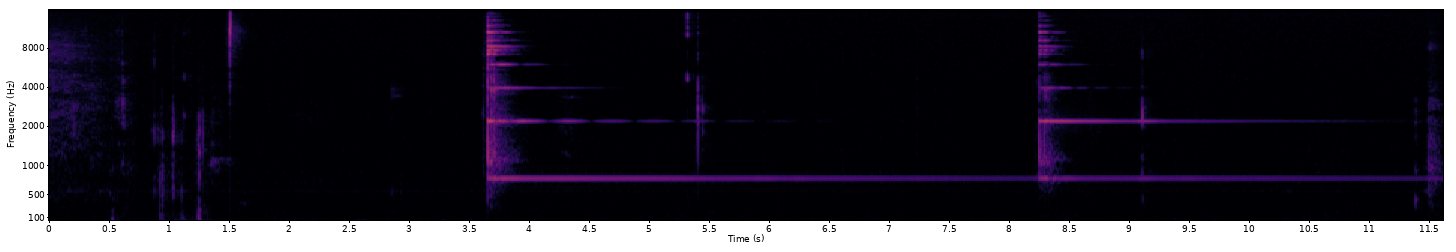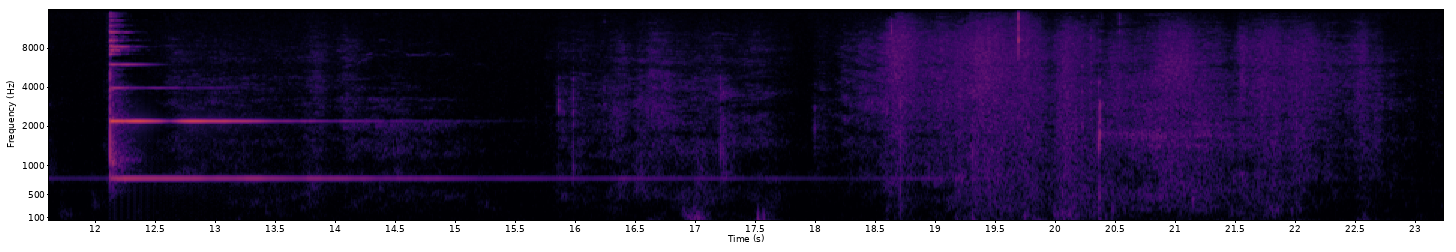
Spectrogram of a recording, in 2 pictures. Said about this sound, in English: I'm going to ring the bell 3 times and then we end the meditation for tonight.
